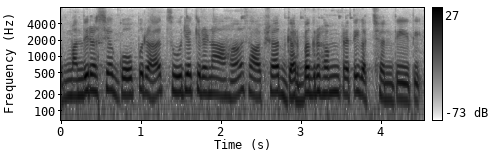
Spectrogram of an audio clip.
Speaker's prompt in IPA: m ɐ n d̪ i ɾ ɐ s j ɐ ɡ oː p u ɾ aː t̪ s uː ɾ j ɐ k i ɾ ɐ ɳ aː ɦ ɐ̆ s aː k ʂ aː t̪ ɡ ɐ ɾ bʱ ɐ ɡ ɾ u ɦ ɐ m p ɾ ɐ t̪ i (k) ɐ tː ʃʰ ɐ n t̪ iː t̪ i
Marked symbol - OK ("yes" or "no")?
no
